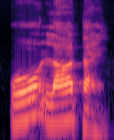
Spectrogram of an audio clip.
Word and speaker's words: volatile: Volatile. Okay, pivotal. So you have to cut the word into syllables. Then you say on the first syllable only there must be stress.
